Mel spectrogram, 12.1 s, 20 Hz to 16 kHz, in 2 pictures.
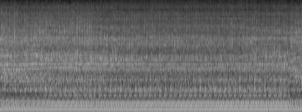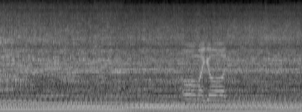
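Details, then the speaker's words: Nissan Stagea RB25DET first start after new ball-bearing turbo and braided oil and water lines install, airflow meter unplugged, no dump pipe: loud steady idle, deep even drone settling slightly in pitch, no misfire or knocking; healthy. "Oh, well, there you go, guys. I'm beyond stoked. That turbo sounds sick. It's definitely ball bearing."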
